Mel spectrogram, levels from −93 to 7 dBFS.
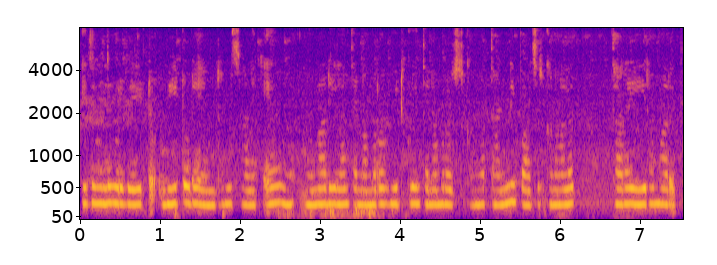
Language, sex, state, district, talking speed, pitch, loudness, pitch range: Tamil, female, Tamil Nadu, Kanyakumari, 150 wpm, 245 Hz, -13 LUFS, 235-250 Hz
